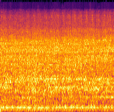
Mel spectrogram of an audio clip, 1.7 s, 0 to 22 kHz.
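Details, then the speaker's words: 1972 Harley XLH Sportster homemade bike, battery fitted, carburetor previously disassembled: steady but ragged uneven idle with thin hissy tone; carburetor faulty, leaking fuel probably from the accelerator pump, stalls on the idle circuit. "So I know this is a crummy video. But I figured I'd show it to you running. Definitely got issues with the carburetor."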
